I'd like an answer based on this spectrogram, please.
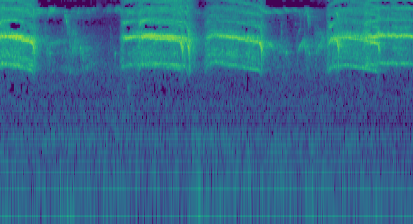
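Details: Stray mother cat Nureongi, described as cowardly, calls in three clear, long meows about a second each, every cry high and steady with a slight downward bend at its close, separated by short pauses.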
